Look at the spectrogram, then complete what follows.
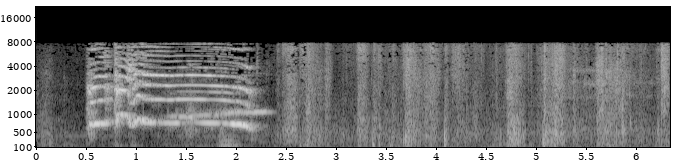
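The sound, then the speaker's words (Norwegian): Dwarf cochin chickens in a henhouse: one loud, high, drawn-out crow lasting about two seconds, followed by softer scattered clucks and scratchy rustling. “Så det var det to egg fra de nye og eh, to fra dvergkosinaen.”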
